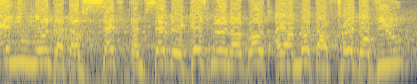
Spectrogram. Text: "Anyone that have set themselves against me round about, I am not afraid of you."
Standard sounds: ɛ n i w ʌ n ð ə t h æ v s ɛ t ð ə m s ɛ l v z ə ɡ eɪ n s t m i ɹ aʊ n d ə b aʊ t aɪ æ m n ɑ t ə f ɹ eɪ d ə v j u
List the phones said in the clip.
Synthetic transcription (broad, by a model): ɛ n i w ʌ n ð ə t h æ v s ɛ t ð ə m s ɛ l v ə ɡ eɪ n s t m i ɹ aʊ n ə b aʊ t aɪ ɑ m n ɑ t ə f ɹ eɪ d ə v j u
